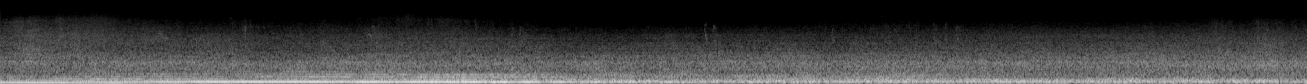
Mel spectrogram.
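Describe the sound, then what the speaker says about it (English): An Alaska Airlines Airbus A320 takes off from LAX, its engines a loud, steady, broadband roar with a low tonal hum that swells around the middle and holds close and constant to the end, with wind rush over the microphone. "we got the next departure of Alaska 1147, headed off to Seattle as Airbus A320"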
